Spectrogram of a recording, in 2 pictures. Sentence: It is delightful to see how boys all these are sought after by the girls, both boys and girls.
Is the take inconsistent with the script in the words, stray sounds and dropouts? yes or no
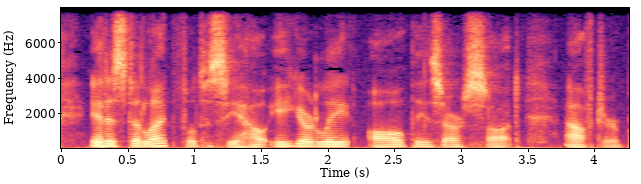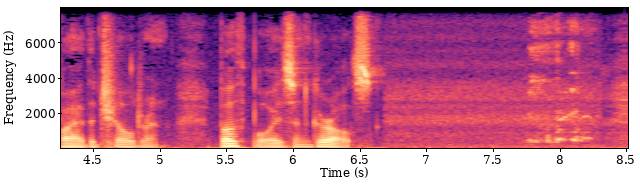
yes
